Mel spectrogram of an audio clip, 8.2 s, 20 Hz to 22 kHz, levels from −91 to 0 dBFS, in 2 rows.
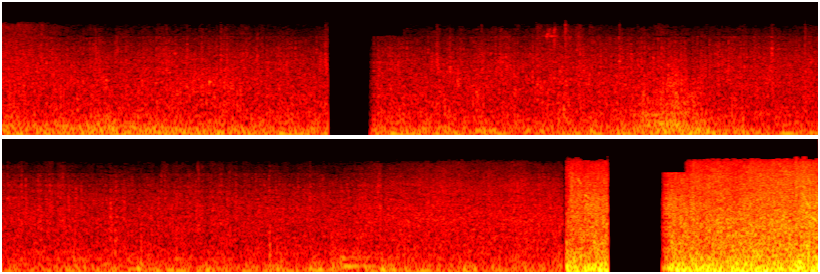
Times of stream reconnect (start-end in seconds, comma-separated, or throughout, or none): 1.63-2.19, 7.11-7.50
